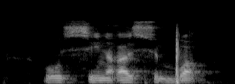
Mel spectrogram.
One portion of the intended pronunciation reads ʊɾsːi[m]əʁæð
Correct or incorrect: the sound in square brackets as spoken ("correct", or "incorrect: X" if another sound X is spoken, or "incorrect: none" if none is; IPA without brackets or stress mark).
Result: incorrect: n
